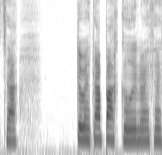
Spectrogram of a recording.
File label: "bagl", Welsh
